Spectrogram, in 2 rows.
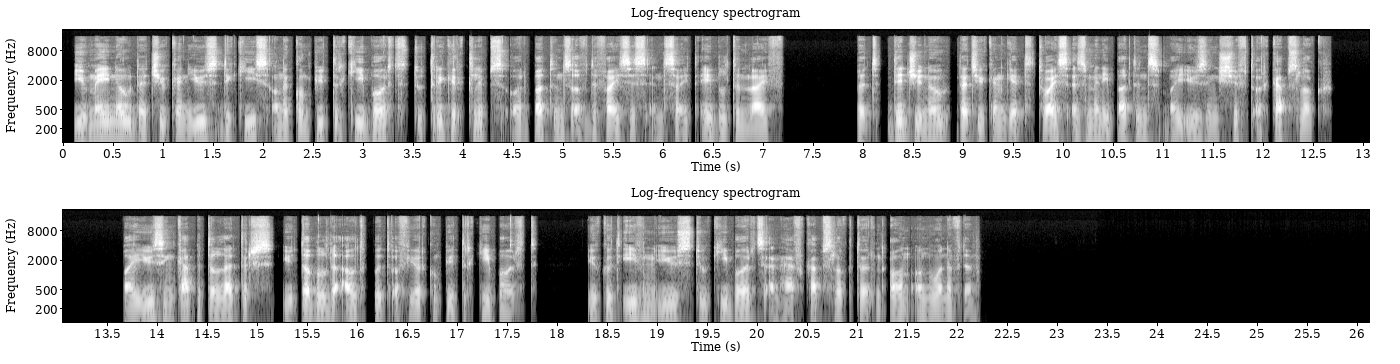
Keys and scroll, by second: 7.4-10.7 typing, 15.3 a, 18.1 Caps_Lock, 19.5 a, 20.5 z, 21.3 e, 22.1 r, 23.6 shift+t.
